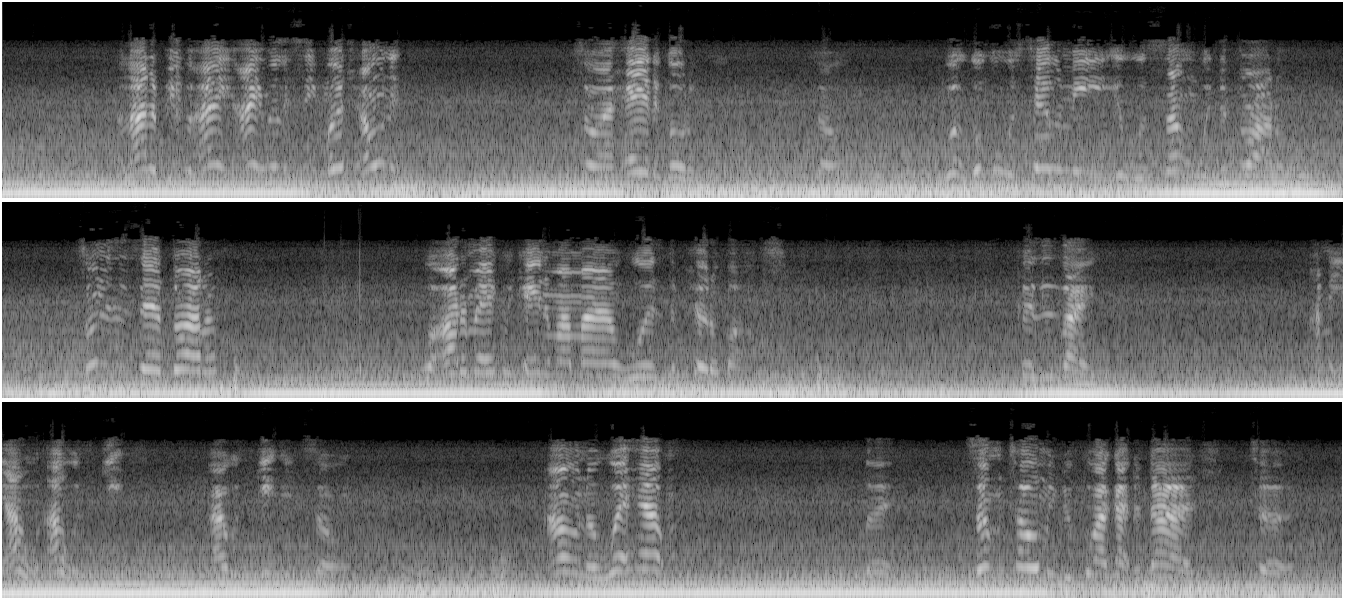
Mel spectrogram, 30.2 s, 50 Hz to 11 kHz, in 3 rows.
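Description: Dodge Charger Scat Pack's 6.4-litre 392 HEMI V8 heard from inside the cabin at highway cruise: a steady low drone that cuts in and out every few seconds, with road noise beneath it.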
